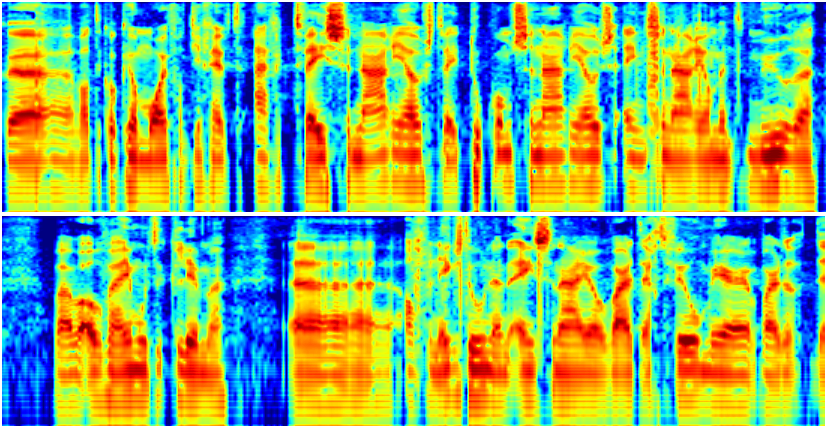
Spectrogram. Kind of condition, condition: setting, busy venue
